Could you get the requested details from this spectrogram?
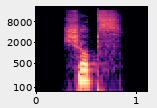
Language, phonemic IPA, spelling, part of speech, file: German, /ʃʊps/, Schubs, noun, De-Schubs.ogg
- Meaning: shove (an instance of shoving)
